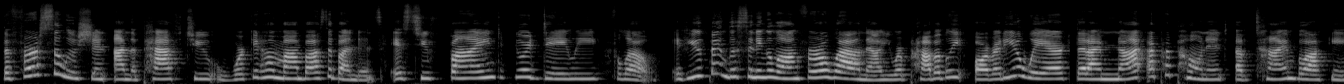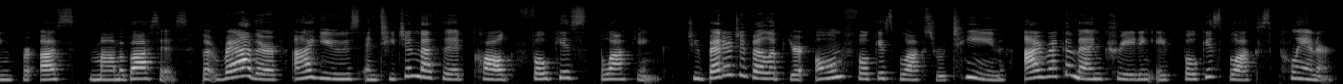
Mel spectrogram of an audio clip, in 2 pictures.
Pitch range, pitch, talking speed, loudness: 230-300 Hz, 255 Hz, 160 wpm, -26 LUFS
